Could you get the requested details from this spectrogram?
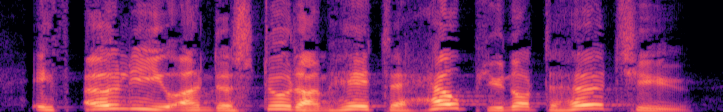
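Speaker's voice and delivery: very loud, high-pitched, booming, frustrated shout. Retelling how the dad, trying to help a bird, suddenly shouts: imitating the dad shouting. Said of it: "he suddenly shouts".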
